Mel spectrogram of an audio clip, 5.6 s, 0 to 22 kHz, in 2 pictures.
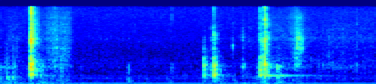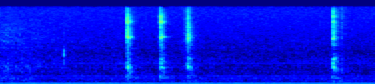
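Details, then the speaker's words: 42-inch Panasonic TH42PV60A plasma TV at power-up: about seven sharp, irregular clicks in six seconds over a quiet background, relays engaging normally, possibly in standby. "I got some clicker noises and that's about it typical plasma but it might be in some sort of standby or something"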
